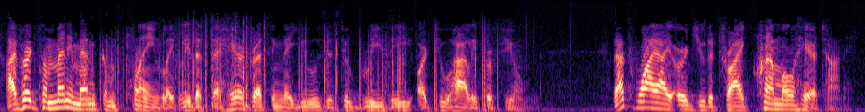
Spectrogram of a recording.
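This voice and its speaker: A male radio announcer in 1940s style. His pitch moves in lively swings as he delivers polished, emphatic sales talk. It has the sound of an old radio recording. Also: moderate pace, noisy background.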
